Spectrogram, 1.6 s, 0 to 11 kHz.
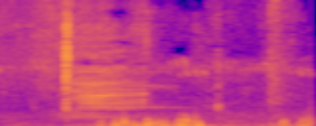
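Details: Brief low, moaning grunts pulsing several times from an American bison herd of cows, bulls and calves, called red dogs, at Rocky Mountain Arsenal Wildlife Refuge, Colorado, on June 2, 2022, over steady wind.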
